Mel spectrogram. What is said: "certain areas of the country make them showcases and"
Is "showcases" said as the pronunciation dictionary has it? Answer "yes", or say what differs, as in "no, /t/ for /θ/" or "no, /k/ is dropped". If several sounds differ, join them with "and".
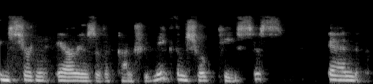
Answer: yes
